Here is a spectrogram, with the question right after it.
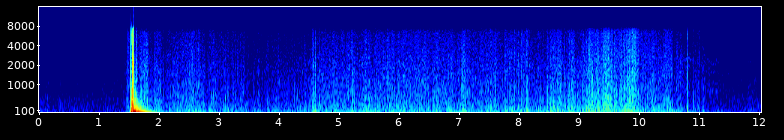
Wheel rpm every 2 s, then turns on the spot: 10, 0, 10, 0, 0, 60.
none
